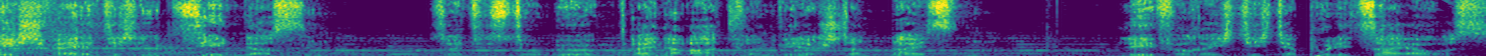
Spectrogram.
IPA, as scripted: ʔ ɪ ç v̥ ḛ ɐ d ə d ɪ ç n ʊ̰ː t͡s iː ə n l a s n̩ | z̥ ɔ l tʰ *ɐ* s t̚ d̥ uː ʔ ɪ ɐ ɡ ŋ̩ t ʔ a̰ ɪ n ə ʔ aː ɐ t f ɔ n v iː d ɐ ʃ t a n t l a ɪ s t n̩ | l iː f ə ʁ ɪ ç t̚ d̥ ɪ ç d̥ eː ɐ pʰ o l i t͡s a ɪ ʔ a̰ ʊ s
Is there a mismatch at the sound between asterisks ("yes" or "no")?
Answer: yes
